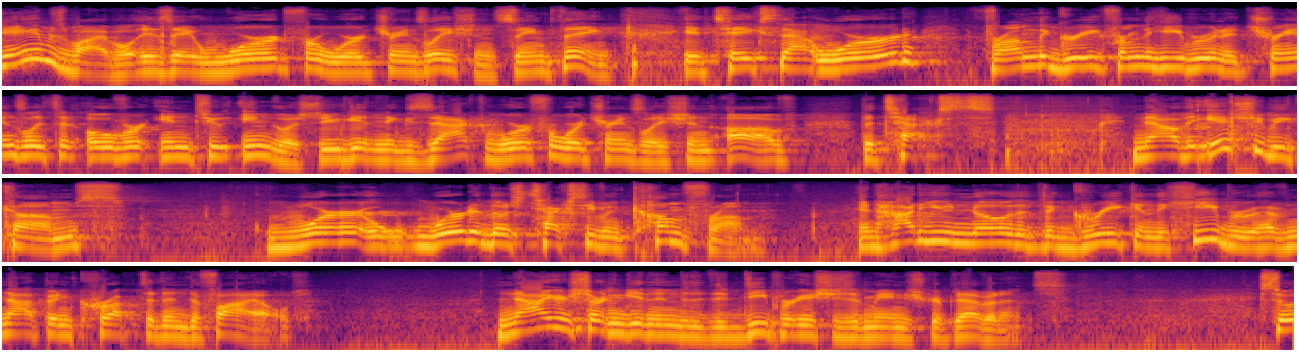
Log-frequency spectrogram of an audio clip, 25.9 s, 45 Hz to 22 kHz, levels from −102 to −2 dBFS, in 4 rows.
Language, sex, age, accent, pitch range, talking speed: English, male, 30-49, American, 140-180 Hz, 180 wpm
